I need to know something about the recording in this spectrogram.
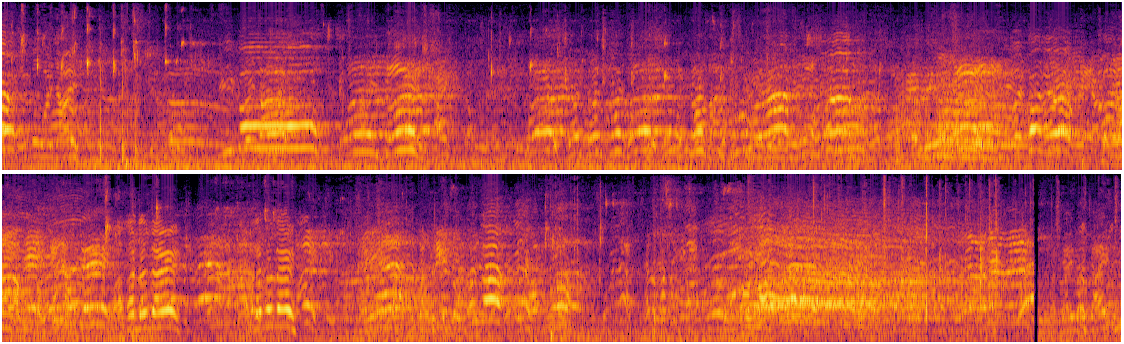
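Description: Several young men shout and call out.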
